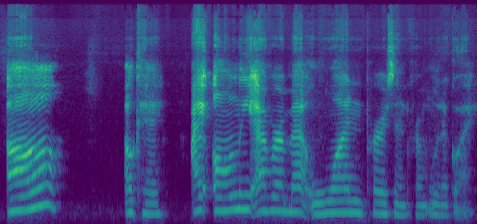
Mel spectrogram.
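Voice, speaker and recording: A woman's voice: medium pitch, a little slow, bright, forceful tone. A woman tutoring over a video call in a casual, chatty way, laughing often and filling with "like" and "you know". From Miami, USA. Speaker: English tutor.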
